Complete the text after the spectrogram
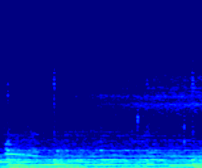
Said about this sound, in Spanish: eso que se oye pues mi gato. es negro.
